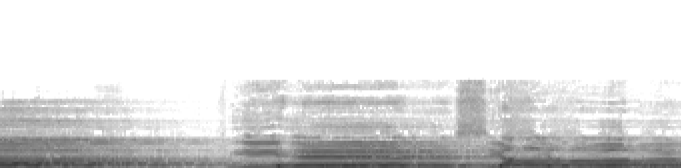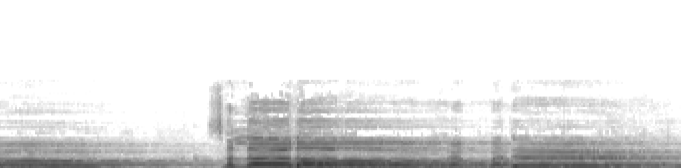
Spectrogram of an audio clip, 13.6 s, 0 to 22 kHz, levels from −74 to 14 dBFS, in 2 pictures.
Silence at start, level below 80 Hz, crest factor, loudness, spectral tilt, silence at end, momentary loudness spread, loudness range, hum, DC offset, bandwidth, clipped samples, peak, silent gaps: 0 s; -70 dBFS; 16 dB; -16 LUFS; -3.5 dB/octave; 0 s; 15 LU; 4 LU; none; under 0.1%; 11.5 kHz; under 0.1%; 0 dBFS; none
